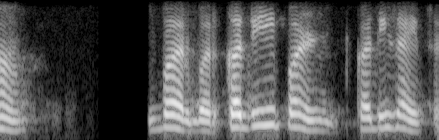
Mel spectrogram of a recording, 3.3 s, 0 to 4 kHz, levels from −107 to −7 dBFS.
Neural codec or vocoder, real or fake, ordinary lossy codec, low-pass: vocoder, 44.1 kHz, 80 mel bands, Vocos; fake; Opus, 32 kbps; 3.6 kHz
